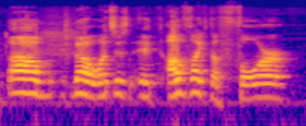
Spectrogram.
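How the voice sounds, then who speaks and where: A man's voice: sits high, sharp tone. A man co-hosting a casual gaming podcast, rambling and correcting himself, swearing freely. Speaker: podcast co-host.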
